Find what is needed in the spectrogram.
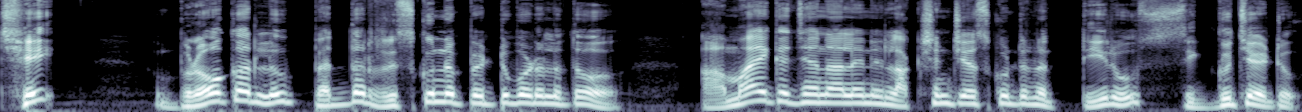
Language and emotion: Telugu, disgusted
